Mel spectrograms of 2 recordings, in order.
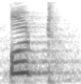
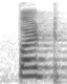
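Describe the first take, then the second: First: The vowel sounds like oo in book. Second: The vowel sounds like uh in cup. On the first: The speaker calls it right. "इसको आप कैसे pronounce करेंगे? पुट" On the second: The speaker calls it wrong. "पट पढ़ देंगे। नहीं, ऐसा नहीं होगा"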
